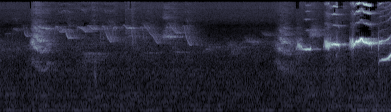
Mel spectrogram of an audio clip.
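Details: Singing loudly, a lined seedeater gives Tui Tui style notes, an opening high trill, a lull, then a rush of sharp, high whistled slurs.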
